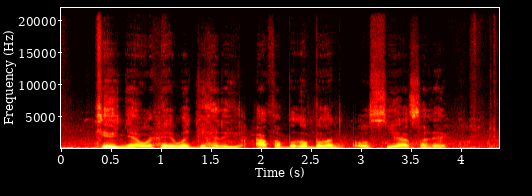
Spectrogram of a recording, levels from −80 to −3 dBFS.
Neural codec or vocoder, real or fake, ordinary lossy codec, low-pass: codec, 44.1 kHz, 3.4 kbps, Pupu-Codec; fake; none; none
